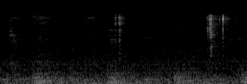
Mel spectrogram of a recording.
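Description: Fingers pinching and pressing damp river sand into a small mound on a wooden board: faint gritty scraping, with soft scrapes about half a second and a second in.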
